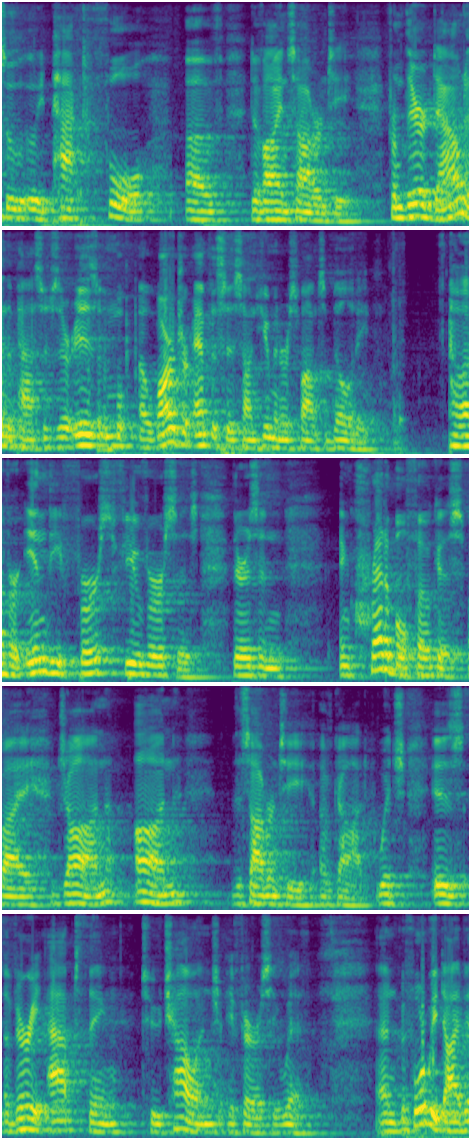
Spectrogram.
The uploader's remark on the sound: Though originally taught in Koinonia, the same address was delivered in sermon form to the congregation at Landmark.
